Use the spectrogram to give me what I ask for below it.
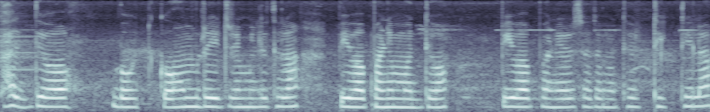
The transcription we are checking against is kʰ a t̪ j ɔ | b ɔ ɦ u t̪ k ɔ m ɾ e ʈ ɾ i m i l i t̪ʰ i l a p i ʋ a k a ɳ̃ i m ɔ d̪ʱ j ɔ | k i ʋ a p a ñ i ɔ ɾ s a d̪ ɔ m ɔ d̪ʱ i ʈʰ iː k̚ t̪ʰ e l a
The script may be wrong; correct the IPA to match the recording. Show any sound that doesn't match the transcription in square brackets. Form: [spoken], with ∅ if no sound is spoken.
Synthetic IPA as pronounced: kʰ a [d̪] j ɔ | b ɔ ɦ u t̪ k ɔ m ɾ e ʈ ɾ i m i l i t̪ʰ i l a p i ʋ a [p] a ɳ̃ i m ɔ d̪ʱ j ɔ | [p] i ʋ a p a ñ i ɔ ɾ s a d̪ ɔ m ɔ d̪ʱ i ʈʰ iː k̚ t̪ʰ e l a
